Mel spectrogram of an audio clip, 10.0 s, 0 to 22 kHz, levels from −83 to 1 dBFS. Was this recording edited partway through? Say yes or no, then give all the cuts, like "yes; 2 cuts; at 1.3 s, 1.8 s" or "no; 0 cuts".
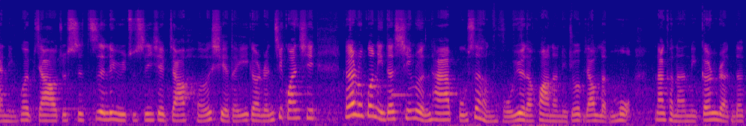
no; 0 cuts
